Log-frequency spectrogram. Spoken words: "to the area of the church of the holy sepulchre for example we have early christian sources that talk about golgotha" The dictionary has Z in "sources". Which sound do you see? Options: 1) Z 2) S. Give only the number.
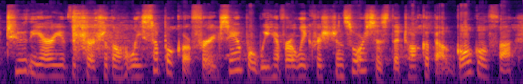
1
